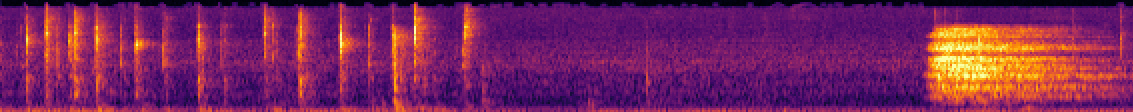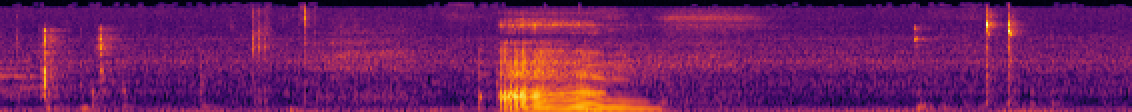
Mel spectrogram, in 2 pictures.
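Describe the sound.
Typing on a computer keyboard: a quick run of light, sharp clicks in the opening seconds, with sparse taps after that over a low steady hum.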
